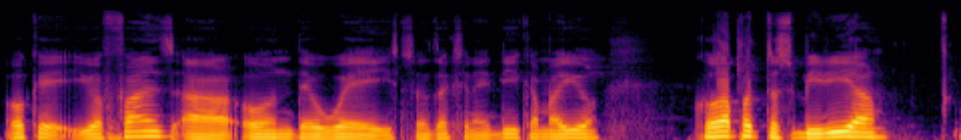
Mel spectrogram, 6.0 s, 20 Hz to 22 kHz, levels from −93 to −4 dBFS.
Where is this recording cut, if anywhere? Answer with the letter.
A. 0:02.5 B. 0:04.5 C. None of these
A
